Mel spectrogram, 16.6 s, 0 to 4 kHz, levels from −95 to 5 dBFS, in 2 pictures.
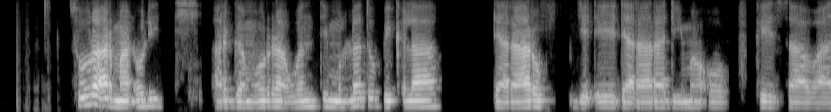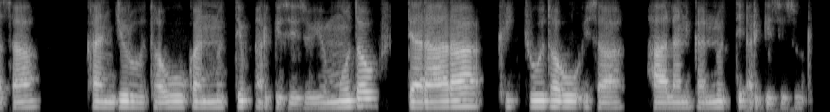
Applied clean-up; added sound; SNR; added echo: none; none; none; none.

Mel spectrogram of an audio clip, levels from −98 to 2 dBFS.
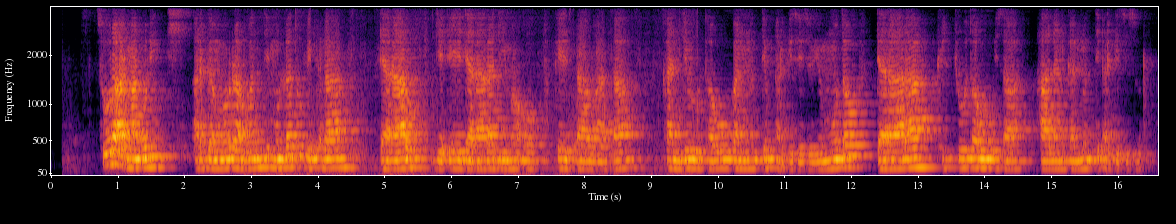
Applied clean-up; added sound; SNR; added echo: neural separator model SepFormer DNS4.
